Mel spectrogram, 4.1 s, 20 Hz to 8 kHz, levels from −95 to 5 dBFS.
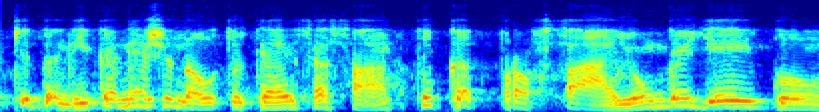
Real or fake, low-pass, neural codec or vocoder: fake; 7.2 kHz; codec, 16 kHz, 16 kbps, FunCodec, trained on Chinese and English, 50 frames a second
